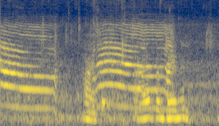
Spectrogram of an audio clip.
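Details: Cat during a bath, letting out two long, loud, strained meows back to back, the second wavering and drawn out over nearly two seconds, in a small indoor room.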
